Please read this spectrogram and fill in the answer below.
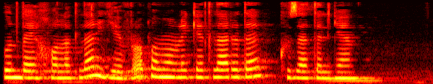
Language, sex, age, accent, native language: Uzbek, female, 18-24, Samarqand, Uzbek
